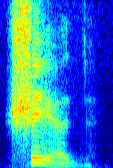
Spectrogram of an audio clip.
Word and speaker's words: sked: SK before a soft vowel is pronounced like a sh sound in English, shoe, shine, etc. Listen to these examples. – Sked.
